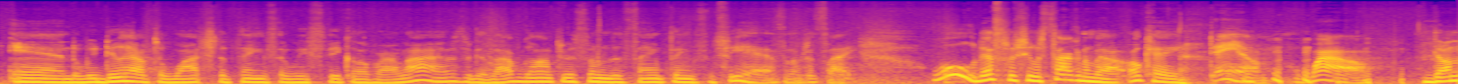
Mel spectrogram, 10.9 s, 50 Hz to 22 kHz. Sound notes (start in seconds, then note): 6.5 sighs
